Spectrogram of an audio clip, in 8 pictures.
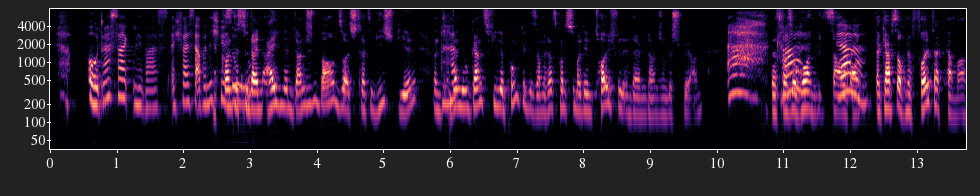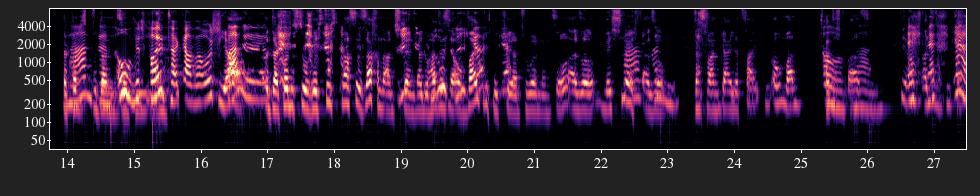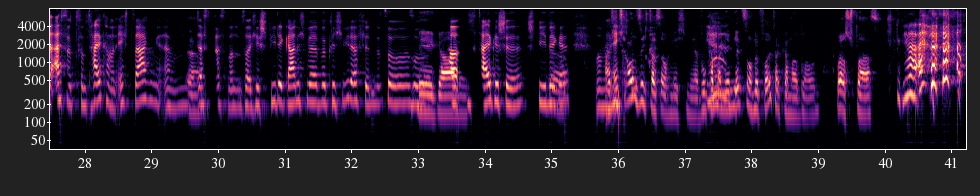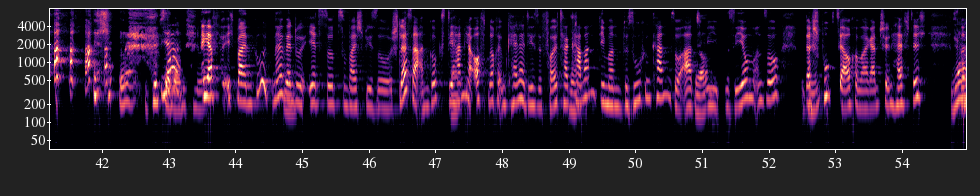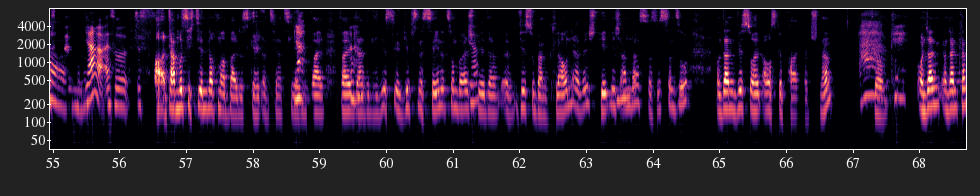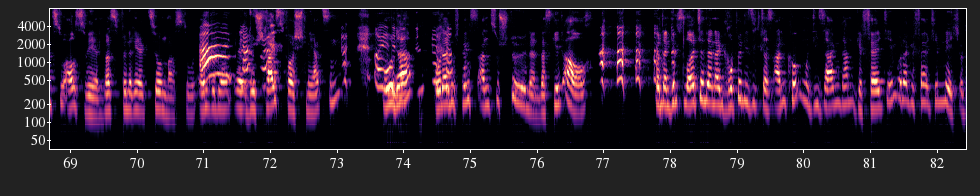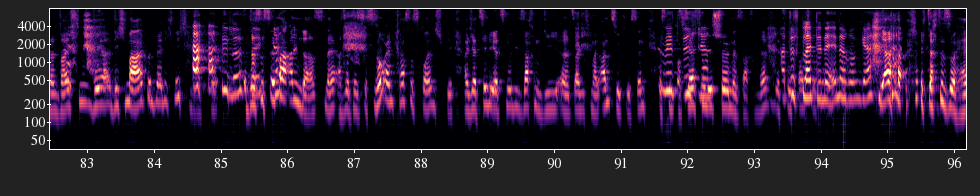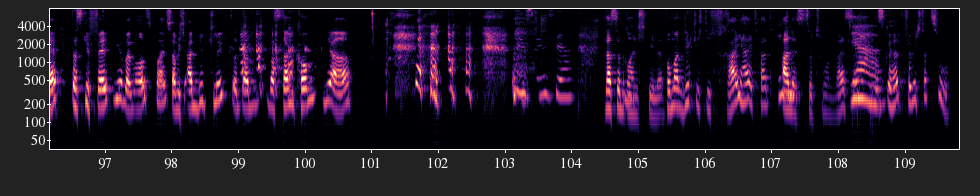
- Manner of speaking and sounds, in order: in English: "dungeon"; distorted speech; surprised: "Ach krass, ja"; in English: "dungeon"; in English: "horny"; laugh; other background noise; unintelligible speech; unintelligible speech; laugh; laughing while speaking: "Ja"; unintelligible speech; unintelligible speech; joyful: "Ah, klasse"; static; chuckle; snort; laugh; chuckle; laugh; laugh; laughing while speaking: "Ja"; laugh; laugh; giggle
- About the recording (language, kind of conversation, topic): German, unstructured, Wie beeinflussen nostalgische Gefühle die Ranglisten klassischer Videospiele?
